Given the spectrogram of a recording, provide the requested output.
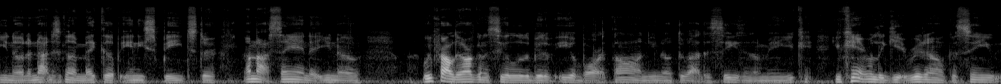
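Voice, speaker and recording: A normal speaking voice is heard here. It goes at a fairly quick pace with ordinary pitch variation. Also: man. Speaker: YouTube TV show reviewer. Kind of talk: casual video review.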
